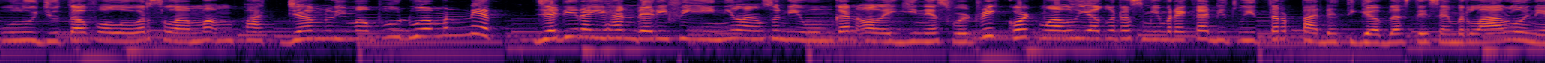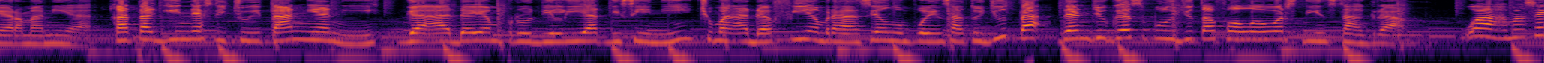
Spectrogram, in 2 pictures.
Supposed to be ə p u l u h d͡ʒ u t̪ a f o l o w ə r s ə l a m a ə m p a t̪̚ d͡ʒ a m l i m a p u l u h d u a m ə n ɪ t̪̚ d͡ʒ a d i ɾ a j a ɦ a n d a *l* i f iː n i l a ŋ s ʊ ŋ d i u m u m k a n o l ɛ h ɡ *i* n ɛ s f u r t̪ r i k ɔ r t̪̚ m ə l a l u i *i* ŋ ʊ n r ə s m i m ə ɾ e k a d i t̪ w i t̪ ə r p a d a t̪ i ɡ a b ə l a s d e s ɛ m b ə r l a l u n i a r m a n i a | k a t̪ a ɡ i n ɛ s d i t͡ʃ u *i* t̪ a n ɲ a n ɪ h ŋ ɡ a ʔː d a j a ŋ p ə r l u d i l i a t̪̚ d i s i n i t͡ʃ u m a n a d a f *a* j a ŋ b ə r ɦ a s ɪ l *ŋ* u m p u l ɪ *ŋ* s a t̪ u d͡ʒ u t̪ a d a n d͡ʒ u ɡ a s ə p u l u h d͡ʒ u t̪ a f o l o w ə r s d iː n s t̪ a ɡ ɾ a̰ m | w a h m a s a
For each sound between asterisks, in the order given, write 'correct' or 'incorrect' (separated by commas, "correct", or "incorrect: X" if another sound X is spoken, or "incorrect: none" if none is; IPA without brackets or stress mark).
incorrect: ɾ, correct, incorrect: a, correct, incorrect: i, correct, incorrect: n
